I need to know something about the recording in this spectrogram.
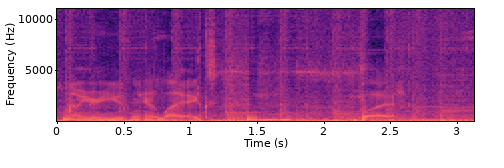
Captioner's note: chuckles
